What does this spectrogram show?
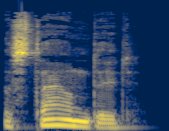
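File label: "astounded", British English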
